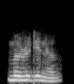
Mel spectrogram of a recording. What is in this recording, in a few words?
"meridional", Indian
